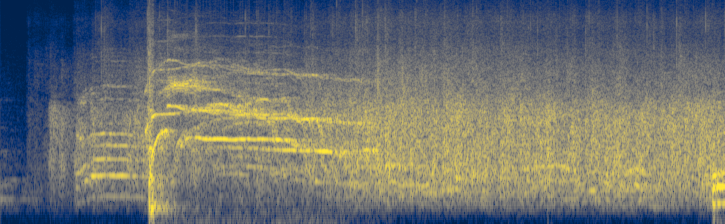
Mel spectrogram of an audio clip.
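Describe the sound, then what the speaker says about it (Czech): Loud, dense applause and cheering from a crowd at a stage music competition, a sustained roar that swells in after a short sung or voiced tone at the start and holds steady to the end. "A veľký potlesk potom."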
